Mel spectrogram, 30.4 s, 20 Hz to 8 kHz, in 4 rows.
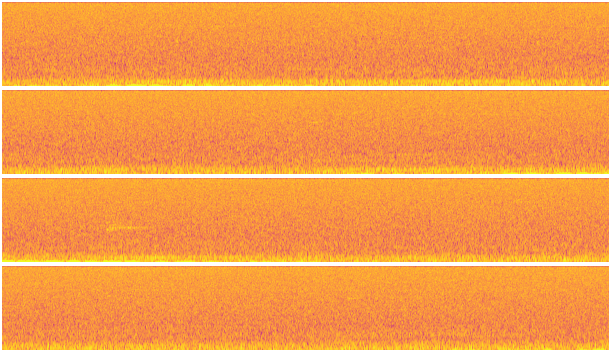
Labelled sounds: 16.5	16.9	humpback whale, 1.1 to 1.4 kHz

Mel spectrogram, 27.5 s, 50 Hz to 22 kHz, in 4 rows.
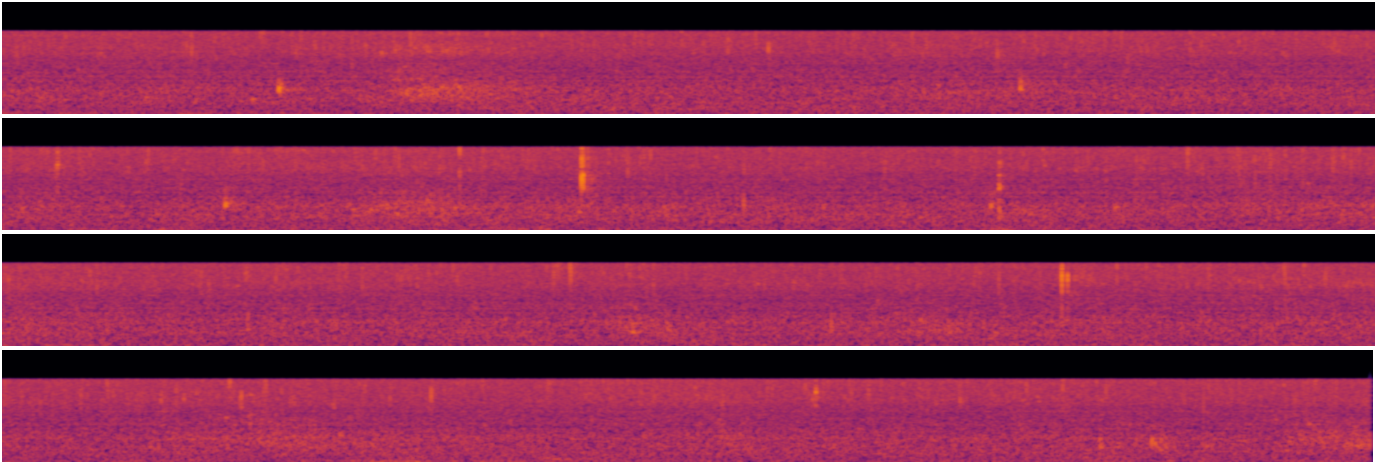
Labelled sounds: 2.0	2.3	water noise, 0.78 to 1.1 kHz

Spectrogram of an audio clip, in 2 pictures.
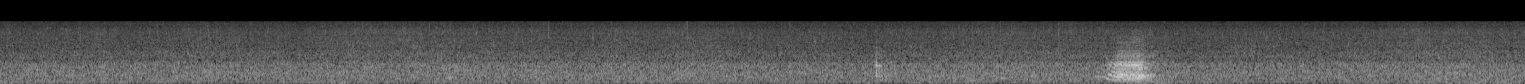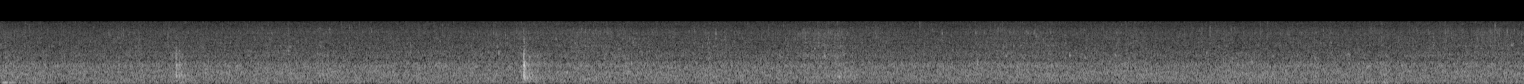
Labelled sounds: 11.0	11.5	croaking sound likely from a nearby submerged object, 0.78 to 1.1 kHz

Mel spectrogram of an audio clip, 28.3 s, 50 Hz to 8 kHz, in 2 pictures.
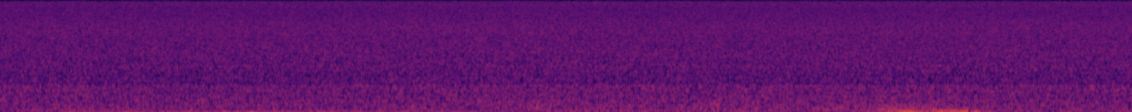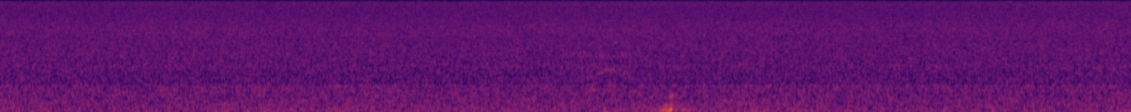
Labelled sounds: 21.6	21.9	humpback whale, 1.1 to 1.2 kHz

